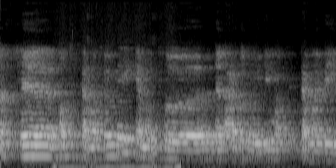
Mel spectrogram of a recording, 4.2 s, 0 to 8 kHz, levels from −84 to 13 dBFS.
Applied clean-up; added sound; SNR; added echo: neural separator model SepFormer DNS4.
